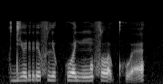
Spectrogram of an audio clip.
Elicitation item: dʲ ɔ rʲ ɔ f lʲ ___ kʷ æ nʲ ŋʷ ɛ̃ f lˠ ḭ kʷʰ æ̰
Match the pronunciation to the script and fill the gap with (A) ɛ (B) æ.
A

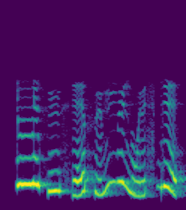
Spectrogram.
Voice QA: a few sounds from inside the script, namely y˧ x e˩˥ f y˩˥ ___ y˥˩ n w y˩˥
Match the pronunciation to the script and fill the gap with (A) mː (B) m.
A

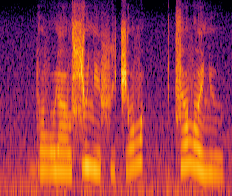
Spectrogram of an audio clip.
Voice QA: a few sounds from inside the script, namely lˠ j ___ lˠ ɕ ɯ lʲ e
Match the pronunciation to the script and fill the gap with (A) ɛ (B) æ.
B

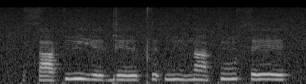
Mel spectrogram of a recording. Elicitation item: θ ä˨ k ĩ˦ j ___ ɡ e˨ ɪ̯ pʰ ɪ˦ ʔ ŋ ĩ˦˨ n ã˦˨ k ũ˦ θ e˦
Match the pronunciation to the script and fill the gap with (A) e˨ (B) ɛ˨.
A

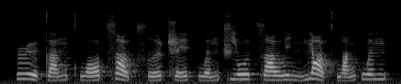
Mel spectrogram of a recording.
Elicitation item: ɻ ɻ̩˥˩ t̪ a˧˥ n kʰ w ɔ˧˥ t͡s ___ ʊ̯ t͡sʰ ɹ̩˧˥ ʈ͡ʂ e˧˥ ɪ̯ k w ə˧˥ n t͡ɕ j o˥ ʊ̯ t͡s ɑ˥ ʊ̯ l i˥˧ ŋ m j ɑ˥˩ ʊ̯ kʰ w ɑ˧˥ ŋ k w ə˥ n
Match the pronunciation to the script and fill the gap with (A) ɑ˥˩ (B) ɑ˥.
A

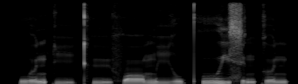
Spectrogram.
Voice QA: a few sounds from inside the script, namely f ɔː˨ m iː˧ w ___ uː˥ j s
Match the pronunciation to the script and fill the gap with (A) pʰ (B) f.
A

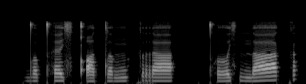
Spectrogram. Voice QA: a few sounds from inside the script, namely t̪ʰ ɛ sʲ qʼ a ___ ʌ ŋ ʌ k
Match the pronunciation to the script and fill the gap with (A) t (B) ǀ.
A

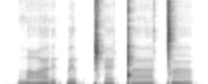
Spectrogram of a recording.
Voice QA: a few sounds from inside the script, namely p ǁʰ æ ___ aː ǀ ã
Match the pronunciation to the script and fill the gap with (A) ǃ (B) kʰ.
A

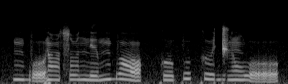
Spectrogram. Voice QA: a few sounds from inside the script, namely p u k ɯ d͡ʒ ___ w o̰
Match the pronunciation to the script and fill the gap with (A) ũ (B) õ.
B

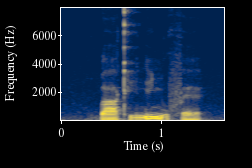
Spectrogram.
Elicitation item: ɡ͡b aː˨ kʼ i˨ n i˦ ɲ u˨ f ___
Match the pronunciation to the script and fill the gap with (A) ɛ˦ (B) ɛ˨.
B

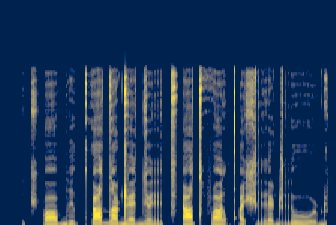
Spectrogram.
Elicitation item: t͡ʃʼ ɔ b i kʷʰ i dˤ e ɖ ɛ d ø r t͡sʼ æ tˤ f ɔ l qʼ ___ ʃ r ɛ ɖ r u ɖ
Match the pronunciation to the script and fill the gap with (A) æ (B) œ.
B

